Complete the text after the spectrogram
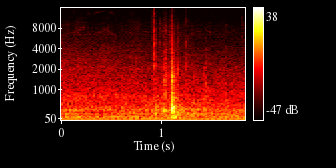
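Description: A hand clicks a car door latch.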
